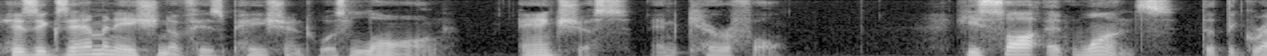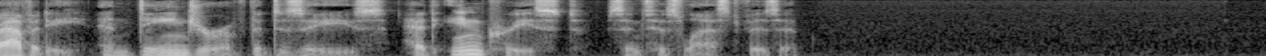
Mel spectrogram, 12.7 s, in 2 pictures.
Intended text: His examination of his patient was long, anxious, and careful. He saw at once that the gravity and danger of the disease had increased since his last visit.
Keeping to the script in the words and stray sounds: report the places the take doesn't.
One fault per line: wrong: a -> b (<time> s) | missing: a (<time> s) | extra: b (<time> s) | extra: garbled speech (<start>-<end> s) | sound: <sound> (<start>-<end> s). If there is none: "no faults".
no faults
